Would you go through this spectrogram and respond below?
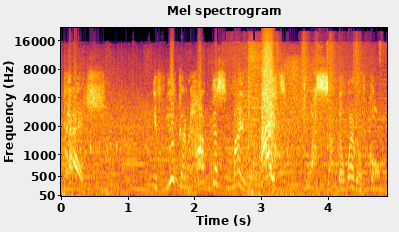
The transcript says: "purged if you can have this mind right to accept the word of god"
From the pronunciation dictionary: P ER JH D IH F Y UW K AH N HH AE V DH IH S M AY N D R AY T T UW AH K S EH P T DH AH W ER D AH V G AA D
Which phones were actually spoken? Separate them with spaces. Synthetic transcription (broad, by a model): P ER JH IH F Y UW K AH N HH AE V DH IH S M AY N D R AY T T UW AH S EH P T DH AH W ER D AH V G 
